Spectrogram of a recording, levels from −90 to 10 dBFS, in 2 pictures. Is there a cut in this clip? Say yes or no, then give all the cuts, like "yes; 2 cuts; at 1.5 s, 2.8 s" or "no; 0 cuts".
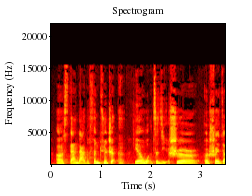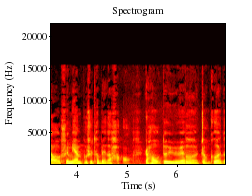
no; 0 cuts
